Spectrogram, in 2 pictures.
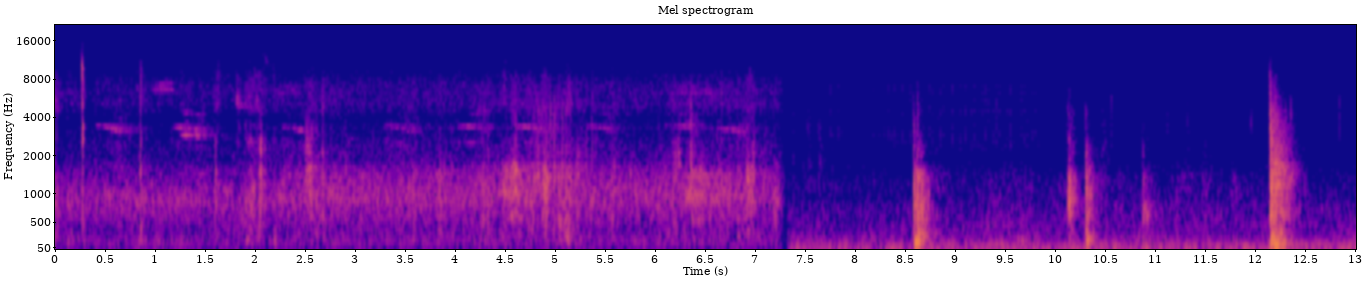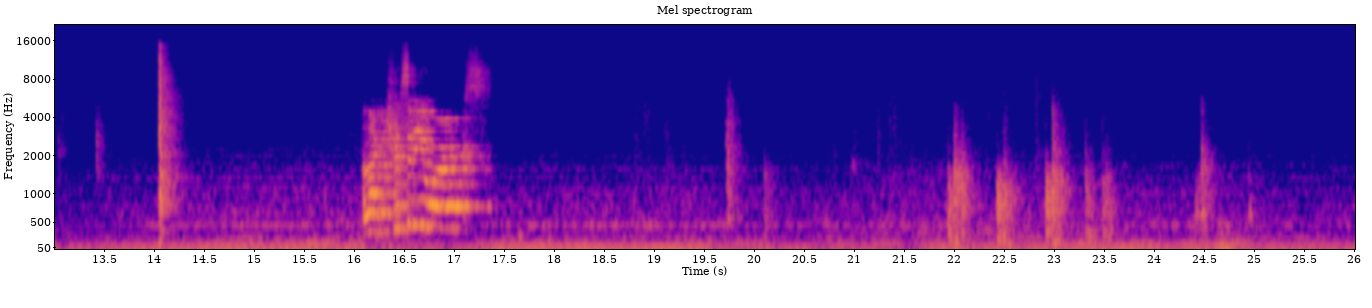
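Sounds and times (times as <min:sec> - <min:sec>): low steady drone: 0:00.0 - 0:26.0
faint bird chirps: 0:00.4 - 0:09.8.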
